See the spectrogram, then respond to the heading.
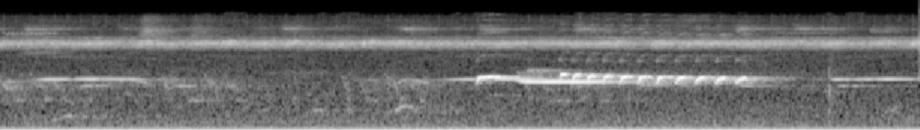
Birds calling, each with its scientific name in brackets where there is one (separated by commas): Amazonian Motmot (Momotus momota), White-throated Toucan (Ramphastos tucanus), unidentified bird, Black-faced Antthrush (Formicarius analis), Cinereous Tinamou (Crypturellus cinereus), Plumbeous Pigeon (Patagioenas plumbea), Hauxwell's Thrush (Turdus hauxwelli), Thrush-like Wren (Campylorhynchus turdinus)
